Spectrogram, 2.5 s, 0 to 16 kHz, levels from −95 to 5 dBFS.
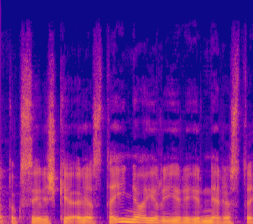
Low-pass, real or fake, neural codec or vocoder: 14.4 kHz; fake; vocoder, 44.1 kHz, 128 mel bands every 256 samples, BigVGAN v2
